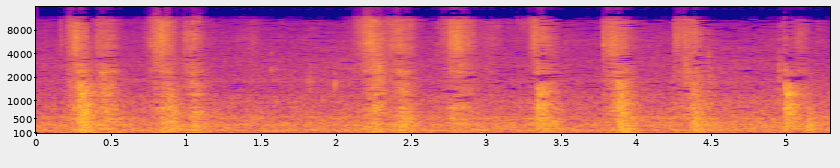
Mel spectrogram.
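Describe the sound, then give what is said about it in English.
Food is chopped finely with a knife during cooking prep, giving a steady series of rasping, woody strikes. The blows come in irregular clusters over about five seconds, with no talking. “We chop it fine, yeah?”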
